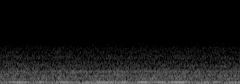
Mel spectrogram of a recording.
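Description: Quiet room tone: faint, even background noise with a steady low hum, and no distinct event.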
